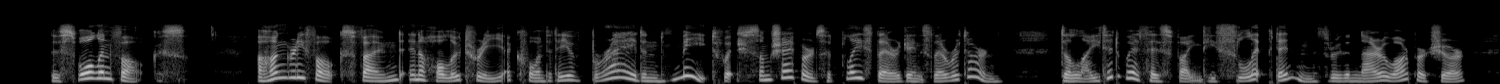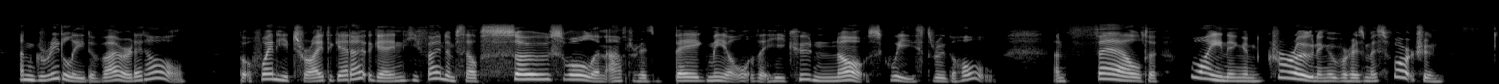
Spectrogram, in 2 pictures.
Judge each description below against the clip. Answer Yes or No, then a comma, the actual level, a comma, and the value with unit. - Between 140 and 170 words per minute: Yes, average, 150 wpm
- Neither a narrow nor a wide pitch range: No, wide, 7.5 semitones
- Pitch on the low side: No, medium, 175 Hz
